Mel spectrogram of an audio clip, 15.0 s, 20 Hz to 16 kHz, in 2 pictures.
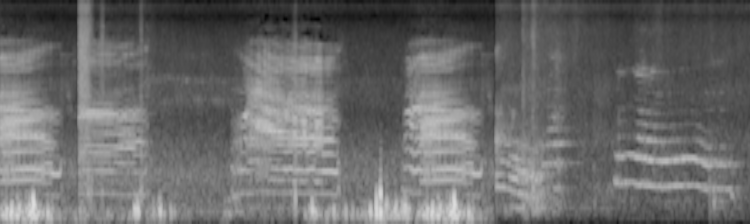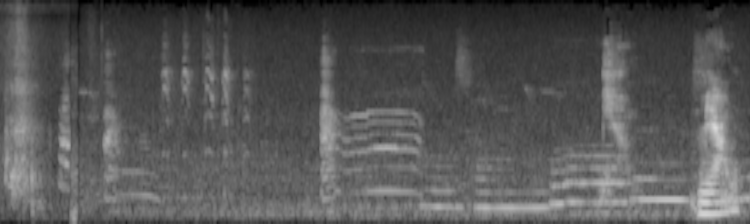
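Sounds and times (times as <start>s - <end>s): cat meowing: 0.0s - 1.5s, 2.3s - 3.4s, 4.0s - 7.4s, 8.1s - 9.2s, 10.7s - 11.8s.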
